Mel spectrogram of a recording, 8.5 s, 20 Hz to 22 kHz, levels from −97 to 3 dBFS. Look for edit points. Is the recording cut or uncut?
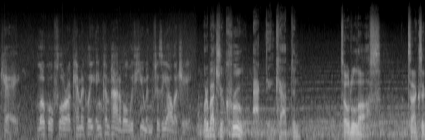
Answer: cut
